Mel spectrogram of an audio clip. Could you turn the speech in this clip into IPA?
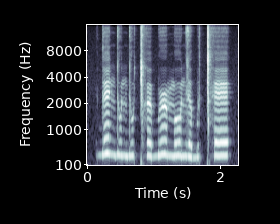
ɡ ɛ n d u n d u ǀʰ œ b ə˞ m o n z ə b ə ǀʰ ɛ

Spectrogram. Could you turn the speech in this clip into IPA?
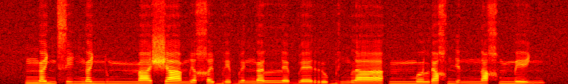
ŋ ɐ ɲ s i ŋ ɐ ɲ u mː a ʃ a m i χ i b e b ɛ ŋ ɐ lː ɛ b ɛ r u b i ŋ l a | mː o l ɾ ɐ χ nʲ a nː a χ mː e ɲ

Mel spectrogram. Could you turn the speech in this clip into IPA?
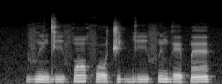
v ĩ˨ d iː˨ f ɔ̃˧ f oː˨ t͡ʃ i˦˨ ɡ͡b iː˧ f ĩ˦ b eː˨ p ɛ̃˦

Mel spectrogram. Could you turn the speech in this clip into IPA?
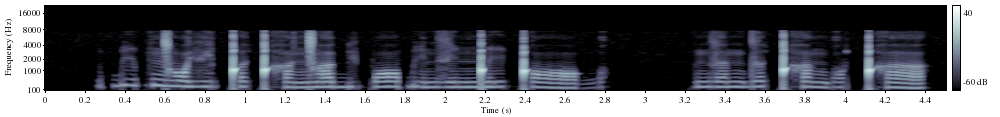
ɓ i p ŋ͡ǀ ɔ vʲ ɐ ǃ ə ǃʰ ɐ ŋ͡ǀ ɐ bʲ ə p ɔ ɓ i n z i ŋ͡ǃ i ǃ ɔ ɡ | n z ə n d ə ǃʰ ɐ ŋ ɡ ɔ ǃʰ ɐ

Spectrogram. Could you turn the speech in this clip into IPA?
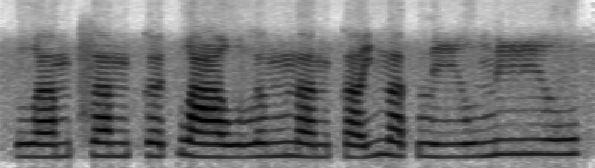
w ɐ˨˧ m t͡s ɐ˧ ŋ k ɵ˨˥ t̚ w aː˨ w l ʊ˨˧ ŋ n̪ ɐ˨ n k ɐ˨˥ j n̪ ɐ˧ t̚ l iː˨˧ w n̪ iː˥ w

